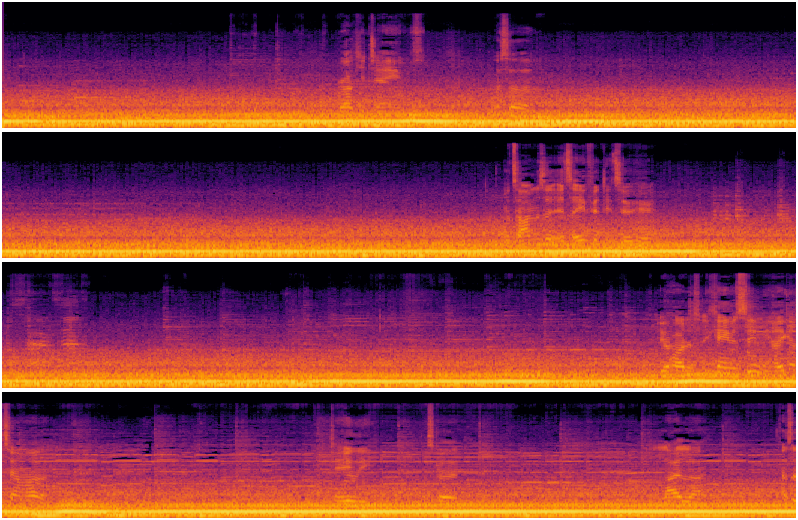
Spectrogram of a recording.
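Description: Steady low drone of a car cabin while driving, with music playing under it.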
